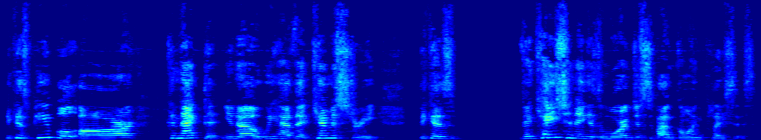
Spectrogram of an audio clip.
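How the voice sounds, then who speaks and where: A woman's voice: on the high side, a bit bright, far from the mic, poor audio. Polished woman guest, a little off-mic. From Virginia. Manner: polished, promotional, measured. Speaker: tourism official guest. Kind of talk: radio interview.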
